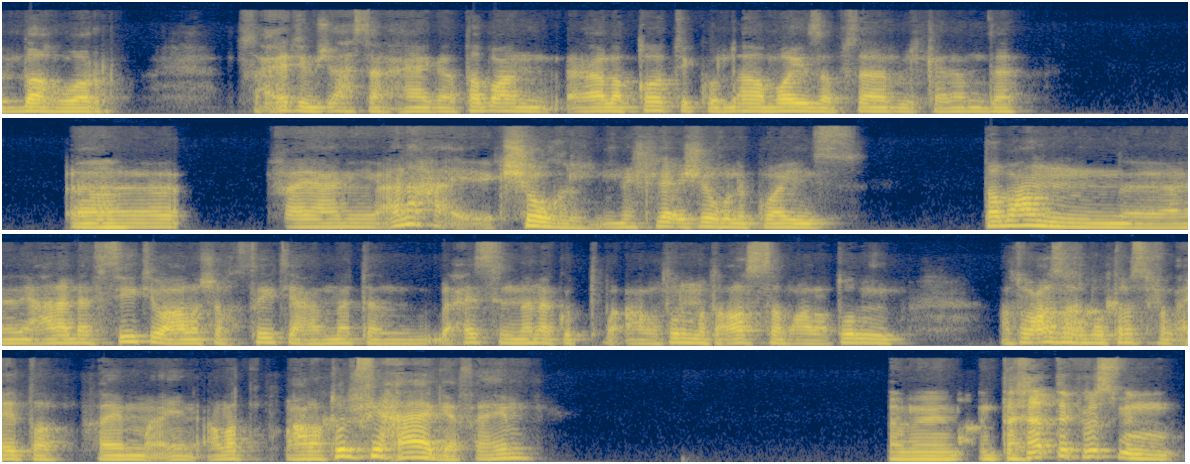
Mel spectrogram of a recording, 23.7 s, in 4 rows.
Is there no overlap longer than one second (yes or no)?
yes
